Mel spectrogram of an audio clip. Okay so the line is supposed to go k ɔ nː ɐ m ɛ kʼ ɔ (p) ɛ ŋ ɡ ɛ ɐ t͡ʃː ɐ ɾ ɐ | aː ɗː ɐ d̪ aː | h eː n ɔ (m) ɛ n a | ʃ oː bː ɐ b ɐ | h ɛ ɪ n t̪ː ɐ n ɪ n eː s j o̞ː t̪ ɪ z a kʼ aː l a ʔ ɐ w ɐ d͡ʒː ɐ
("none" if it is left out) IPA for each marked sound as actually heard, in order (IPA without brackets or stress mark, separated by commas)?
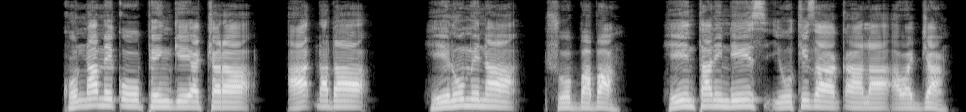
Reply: p, m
